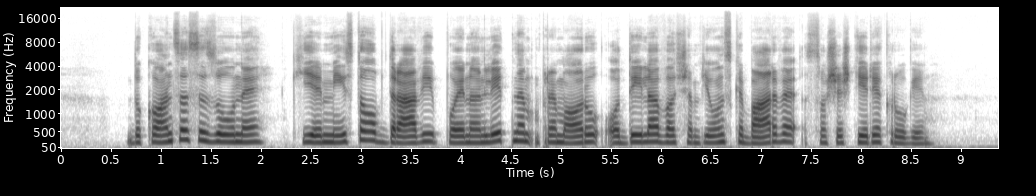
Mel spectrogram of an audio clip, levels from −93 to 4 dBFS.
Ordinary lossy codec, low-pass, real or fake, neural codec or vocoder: none; 19.8 kHz; fake; codec, 44.1 kHz, 7.8 kbps, Pupu-Codec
